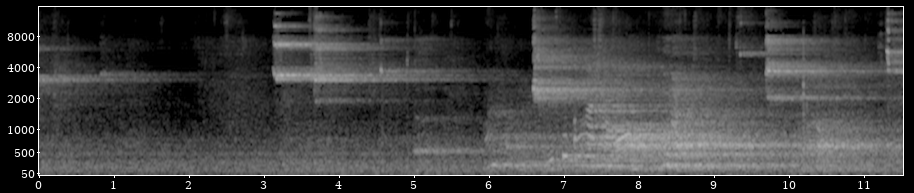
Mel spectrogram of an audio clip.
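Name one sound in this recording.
Rackets hit a shuttlecock back and forth in a large echoing hall.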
